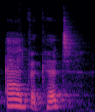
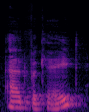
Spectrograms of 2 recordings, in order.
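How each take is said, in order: First: It is said with the noun pronunciation. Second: It is said with the verb pronunciation. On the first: It names a person who supports something. "If I pronounce it advocate, it is a noun" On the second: It means to push for or support something. "you'll hear the inflection differently in the word when it's said this way"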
